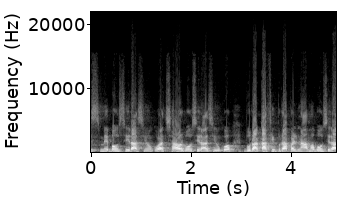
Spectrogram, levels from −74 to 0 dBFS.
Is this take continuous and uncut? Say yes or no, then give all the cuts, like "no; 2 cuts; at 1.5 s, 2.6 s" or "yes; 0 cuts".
yes; 0 cuts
